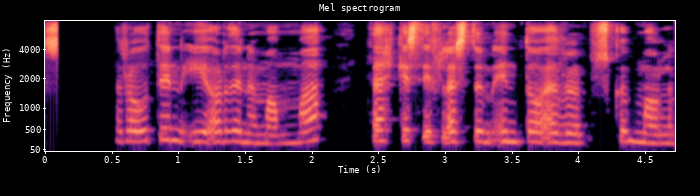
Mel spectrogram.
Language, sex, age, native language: Icelandic, female, 40-49, Icelandic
